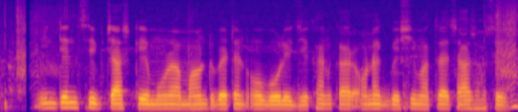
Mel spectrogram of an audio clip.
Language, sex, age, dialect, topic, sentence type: Bengali, male, 18-24, Rajbangshi, agriculture, statement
